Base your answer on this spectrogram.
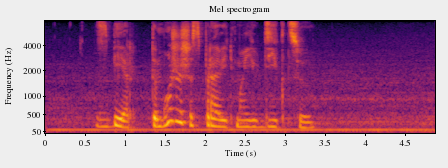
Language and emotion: Russian, neutral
